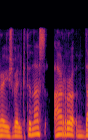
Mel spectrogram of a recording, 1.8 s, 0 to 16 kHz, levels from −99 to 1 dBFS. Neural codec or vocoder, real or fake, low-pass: codec, 16 kHz, 4.8 kbps, FACodec; fake; 7.2 kHz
